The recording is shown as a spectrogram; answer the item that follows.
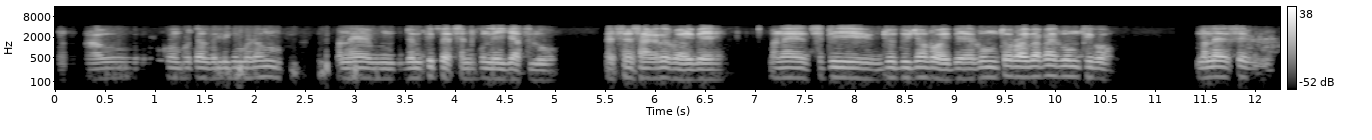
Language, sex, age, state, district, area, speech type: Odia, male, 45-60, Odisha, Sambalpur, rural, conversation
